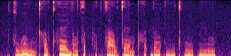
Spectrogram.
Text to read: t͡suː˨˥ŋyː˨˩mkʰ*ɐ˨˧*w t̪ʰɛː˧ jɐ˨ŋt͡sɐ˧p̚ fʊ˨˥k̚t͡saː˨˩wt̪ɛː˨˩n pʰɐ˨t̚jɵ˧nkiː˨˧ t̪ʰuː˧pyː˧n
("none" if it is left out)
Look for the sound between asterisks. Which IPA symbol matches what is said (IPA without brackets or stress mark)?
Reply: ɐ˨˧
